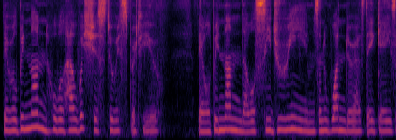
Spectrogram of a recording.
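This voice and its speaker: Cosmic darkness voiced by a woman, slow hushed whispers, seductive and patient, storybook reading. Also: on the high side, husky, heavily acted.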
